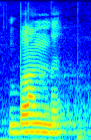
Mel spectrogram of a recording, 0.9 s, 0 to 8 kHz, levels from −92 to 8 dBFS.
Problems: constant background noise, echo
